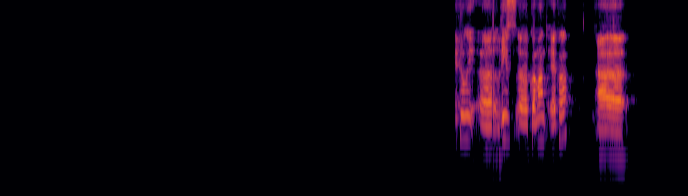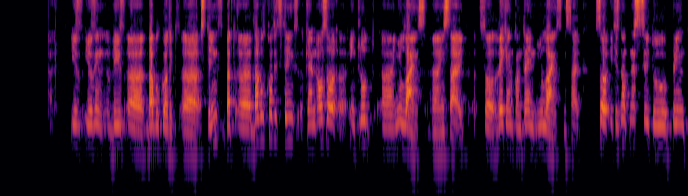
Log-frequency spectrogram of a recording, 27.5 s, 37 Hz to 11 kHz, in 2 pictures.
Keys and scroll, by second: 3.1-6.3 typing, 8.4-9.2 typing.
